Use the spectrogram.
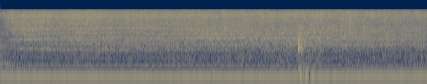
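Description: Crêpe batter hitting a hot buttered frying pan, a steady broadband sizzle throughout with a brief pop near the end, close and alone with no talk.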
